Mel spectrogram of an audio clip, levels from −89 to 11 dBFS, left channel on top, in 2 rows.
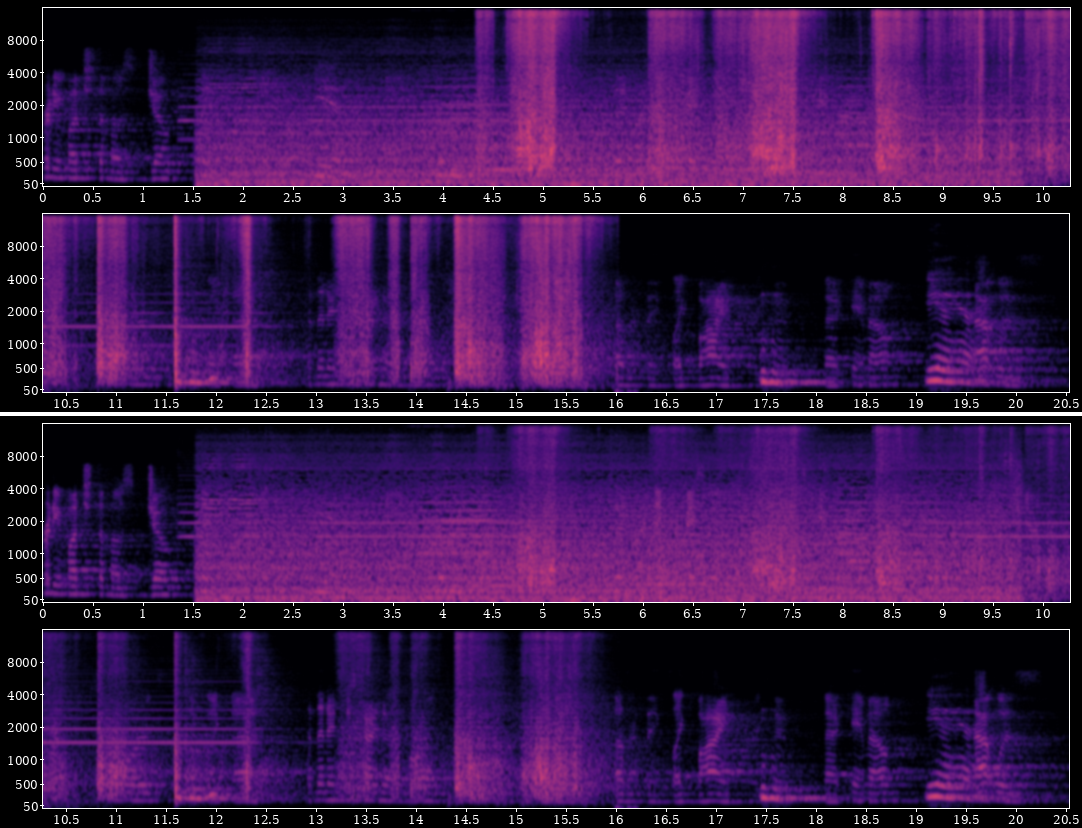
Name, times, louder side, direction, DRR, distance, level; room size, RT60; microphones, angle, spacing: voice 1, 0.0-1.3 1.6-2.6 3.0-3.6 4.8-5.3 5.7-11.4 11.9-12.4 12.9-17.7 18.1-18.7 19.6-20.2, right 3 dB, 25° right, 4 dB, 1.2 m, -52 dB
sound 1, 1.3-2.2 2.6-4.9 8.7-12.3, right 4 dB, 75° right, 2.5 m, -52 dB
sound 2, 1.5-9.8, right 2 dB, 55° right, 1.1 m, -39 dB
voice 2, 2.7-3.3 3.9-4.3 8.7-9.2 11.6-12.0 17.4-17.8 19.1-19.6, left 1 dB, 20° left, 5 dB, 1.0 m, -43 dB
sound 3, 4.3-5.4 6.0-7.8 8.3-11.2 11.6-12.5 13.2-16.0, left 10 dB, 90° left, 0.6 m, -32 dB
30.0 x 18.5 x 5.2 m, 2.4 s
head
